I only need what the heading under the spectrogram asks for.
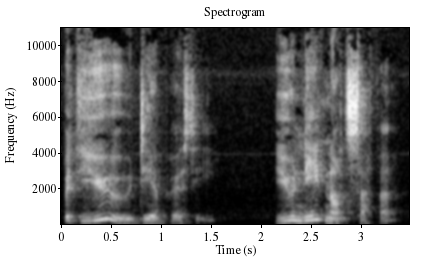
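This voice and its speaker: A woman's voice: on the high side, very animated, normal speed, pitched above the performer's own voice. A woman voicing a monstrous old woman disguised as a kindly auntie, speaking in a coaxing, sugary purr. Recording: roomy echo.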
